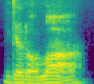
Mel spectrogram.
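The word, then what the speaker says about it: גְּדוֹלָה: Uh, but it's not pronounced with the accent at the beginning or something. Gedolah, since the accent is on the last syllable, that is not a directional hey.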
